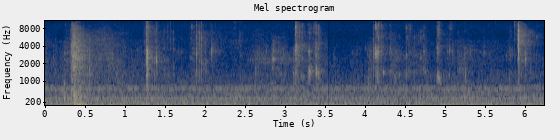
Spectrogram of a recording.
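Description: Close-up mouth sounds of a person biting and chewing sauced chicken wings: irregular wet clicks and smacks, the loudest just under half a second in.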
